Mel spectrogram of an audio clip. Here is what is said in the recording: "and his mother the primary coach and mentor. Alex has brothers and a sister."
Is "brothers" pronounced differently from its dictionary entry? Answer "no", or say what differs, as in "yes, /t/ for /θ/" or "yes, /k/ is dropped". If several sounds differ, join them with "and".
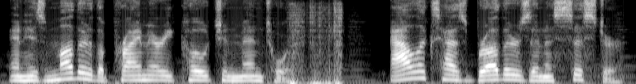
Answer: no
